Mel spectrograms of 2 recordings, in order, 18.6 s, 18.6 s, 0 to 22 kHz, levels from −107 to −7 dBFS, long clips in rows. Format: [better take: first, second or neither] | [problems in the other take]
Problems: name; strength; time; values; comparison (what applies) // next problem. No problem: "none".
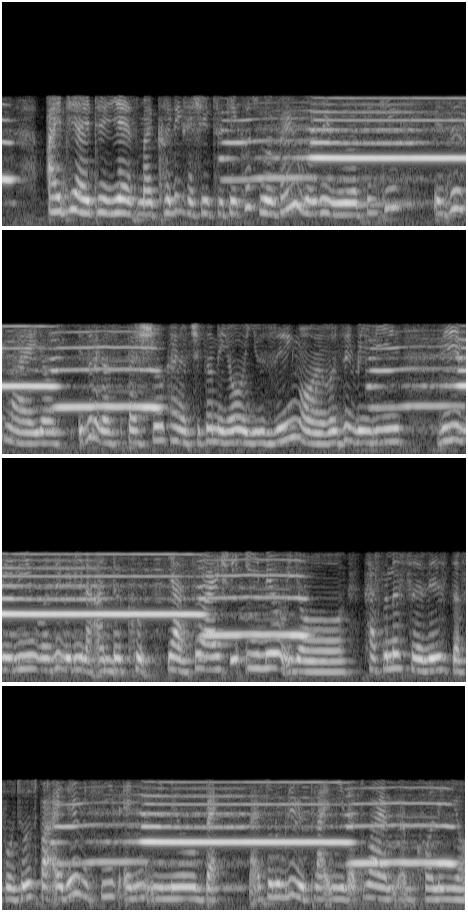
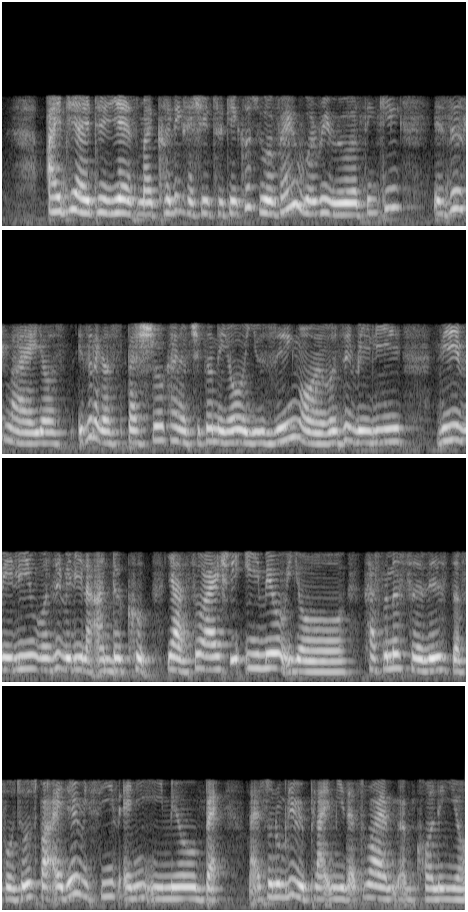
second | background sound (Wind instrument, woodwind instrument); 4 dB above the speech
